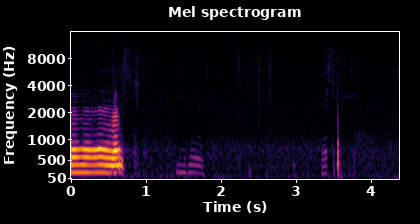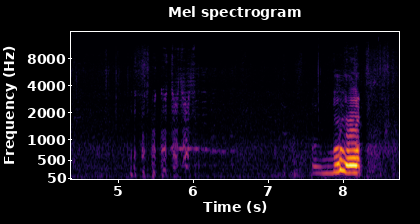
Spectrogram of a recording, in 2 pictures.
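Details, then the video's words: Male and female goats calling during their mating ritual in the breeding season: a loud, harmonic, wavering bleat opens, short quieter bleats follow, then another strong quavering bleat near the end, with faint rustles in the gaps. "Goats Mating Sound Effect"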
